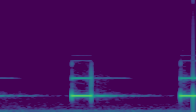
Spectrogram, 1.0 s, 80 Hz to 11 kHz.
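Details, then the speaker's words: Sharp, evenly spaced high beeps, about two per second, over a quiet hum: HeartSine Samaritan 500P AED with CPR Advisor giving a metronome to pace chest compressions in a training demonstration. "place overlapping hands in middle of chest press directly down on the chest in time with metronome and remain calm when performing CPR"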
